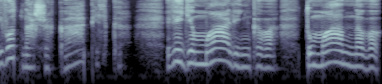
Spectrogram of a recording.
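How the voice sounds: The pitch moves in an ordinary way. The voice is a natural reading voice.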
